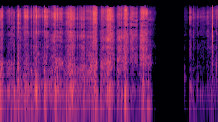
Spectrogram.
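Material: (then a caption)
Wicker. Fingertips and short nails rapidly scratch and tap the top of a small, hollow, rectangular woven wicker box with a lid, making a dense, dry, crackly rasp with soft low knocks mixed in. The scratching stops for about half a second of silence, then starts again more quietly.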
